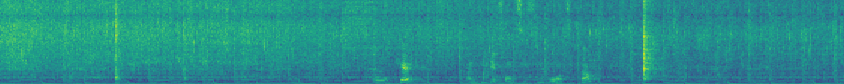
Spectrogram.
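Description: Garlic and ingredients frying in a pot for a Haitian fish sauce, a steady close sizzle with stirring scrapes and a few sharp utensil clanks, while a voice speaks briefly over it.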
